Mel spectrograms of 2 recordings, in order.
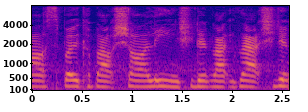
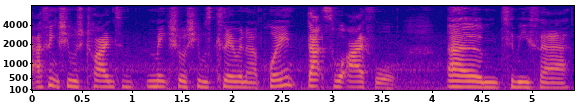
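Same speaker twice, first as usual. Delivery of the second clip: usual speaking voice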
